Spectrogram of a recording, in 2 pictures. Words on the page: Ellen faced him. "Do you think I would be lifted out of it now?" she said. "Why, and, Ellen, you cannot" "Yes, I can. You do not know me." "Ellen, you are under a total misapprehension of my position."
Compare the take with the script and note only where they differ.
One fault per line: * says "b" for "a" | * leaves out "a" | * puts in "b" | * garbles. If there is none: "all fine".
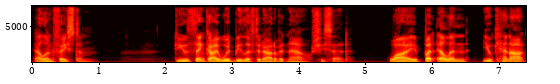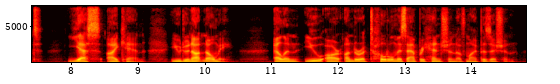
* says "but" for "and"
